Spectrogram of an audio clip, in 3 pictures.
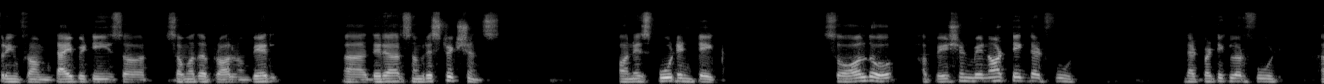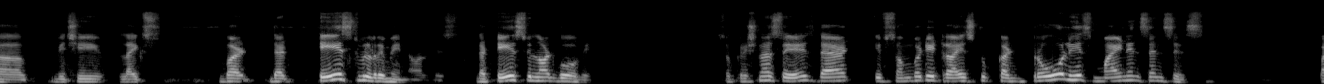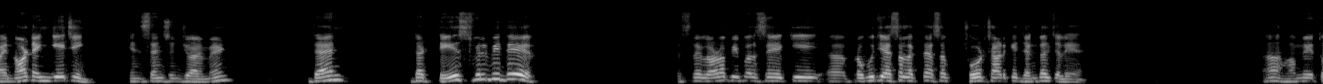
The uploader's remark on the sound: Zoom recorded class. Hare Krishna Movement, Mumbai.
